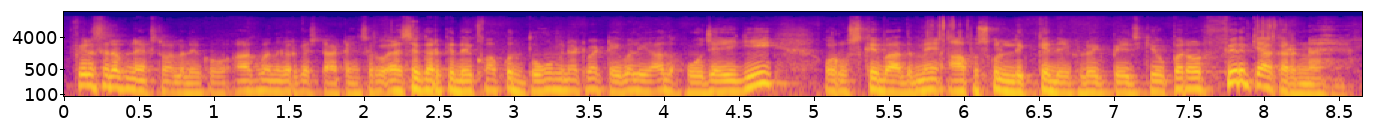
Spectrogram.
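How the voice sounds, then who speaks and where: Here a man with a mellow, medium-pitched voice gives a maths lesson to camera in a direct teacher's style, coaching his students and telling them off. He plays out what the students say and runs through multiplication tables at speed.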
